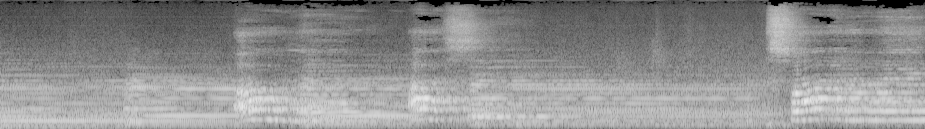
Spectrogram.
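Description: Music for a couple's dance: a slow song, with a singer's phrases coming in about two, four and eight seconds in over held, sustained accompaniment.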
